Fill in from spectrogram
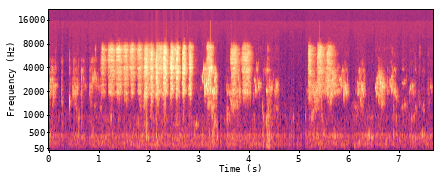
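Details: Pet budgerigar (parakeet), live-streamed and dated 2.10.15, pouring out a scratchy, buzzy warble of rapid chirps. A dense two-second burst is followed by shorter clicky, squeaky phrases with brief pauses.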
